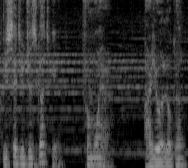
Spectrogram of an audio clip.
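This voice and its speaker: Actor as a low, mellow, composed police lieutenant. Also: male voice, faint music behind, lightly acted. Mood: questioning, polite. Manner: measured, polite, formal, matter-of-fact. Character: calm, professional male police lieutenant, restrained and businesslike. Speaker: video game character. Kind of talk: video game voice acting.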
